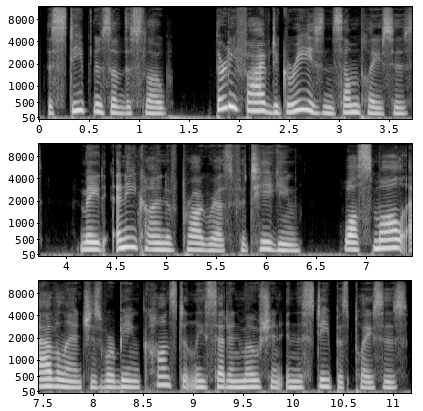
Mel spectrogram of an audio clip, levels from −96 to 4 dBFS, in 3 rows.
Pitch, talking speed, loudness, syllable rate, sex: 205 Hz, 150 wpm, -18 LUFS, 5.0 syllables/s, female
